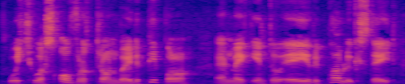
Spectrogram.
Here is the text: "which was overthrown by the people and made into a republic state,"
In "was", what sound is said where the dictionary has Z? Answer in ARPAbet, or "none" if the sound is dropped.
S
